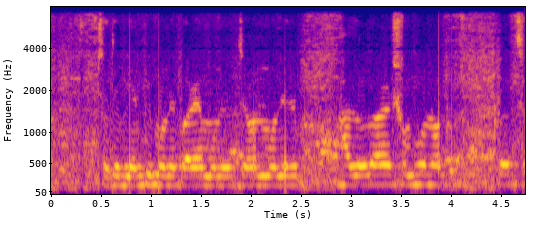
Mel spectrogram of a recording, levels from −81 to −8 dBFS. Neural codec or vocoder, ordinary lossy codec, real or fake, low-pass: none; MP3, 64 kbps; real; 7.2 kHz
